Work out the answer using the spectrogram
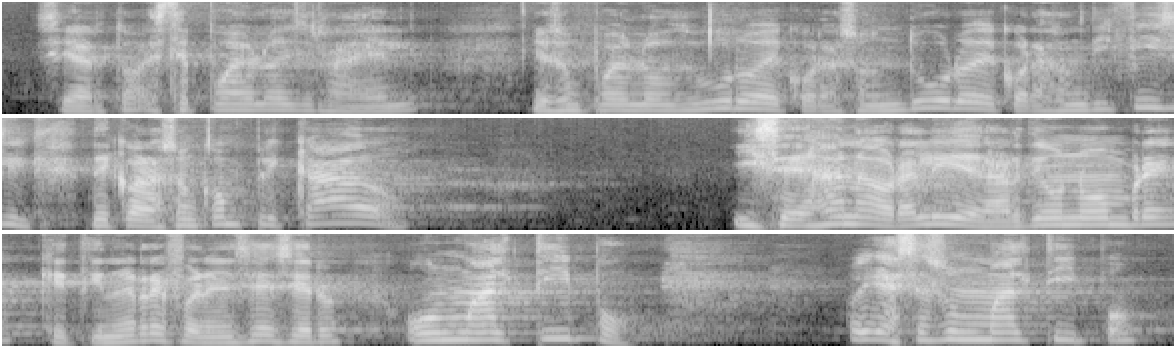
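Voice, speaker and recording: Male preacher, fairly high voice, conversational sermon, long hall reverb. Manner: conversational teaching with rhetorical questions.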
